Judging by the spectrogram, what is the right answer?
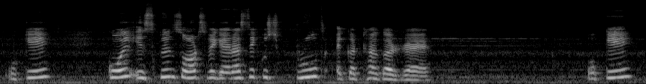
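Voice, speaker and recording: High-voiced woman giving a tarot reading. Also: a little hiss or hum, rough recording. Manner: Hindi-English mix, addresses viewer directly, muses over cards. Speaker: tarot reader.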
